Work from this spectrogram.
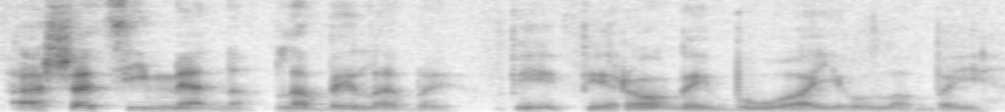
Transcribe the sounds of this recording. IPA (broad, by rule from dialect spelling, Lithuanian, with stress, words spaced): ˈɐʃ ɐtʲˈsʲiːmʲɛnʊ lˠɐˈbɐɪ lˠɐˈbɐɪ ˈpʲɪ pʲɪˈroːɡɐɪ ˈbuːʋɐ ˈjɛʊ lˠɐˈbɐɪ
